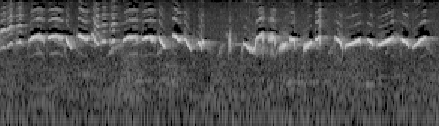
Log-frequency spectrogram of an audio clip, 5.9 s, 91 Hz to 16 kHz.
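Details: Chinese hwamei singing happily in the late afternoon of 15 April 2024: a loud, continuous run of rich, varied, high, fluid whistles and slurred warbling phrases, with faint background room noise.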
